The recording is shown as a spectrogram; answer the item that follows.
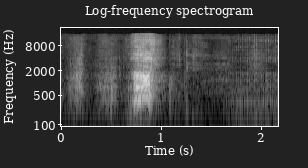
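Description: Central Asian Ovcharka (Central Asian Shepherd Dog) barking over a fence as a guard warning at a person behaving provocatively: a short bark just after the start, then one loud bark about a second in.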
